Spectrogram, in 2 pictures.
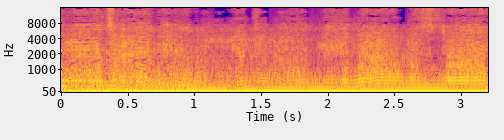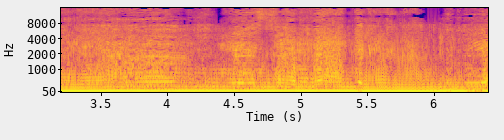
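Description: Loud concert music through PA speakers, with heavy sustained bass and singing over it, heard from inside the crowd.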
